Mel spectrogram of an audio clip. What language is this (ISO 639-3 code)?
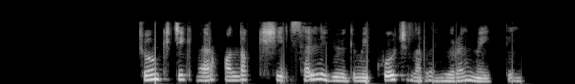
uig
